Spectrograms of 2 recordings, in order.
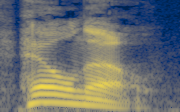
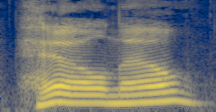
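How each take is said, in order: First: Loud, higher defiant yell; defiant shout. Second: Defiant shout. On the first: Player refuses daddy's bedtime order, loud defiant yell. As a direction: shout the refusal with full force. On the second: Refusing to stop at purse. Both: Pretend.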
